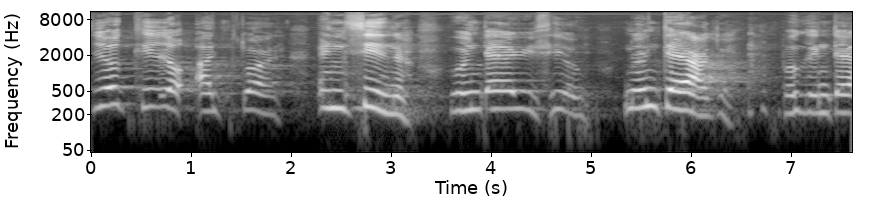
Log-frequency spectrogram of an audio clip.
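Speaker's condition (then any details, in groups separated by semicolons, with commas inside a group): Severe cerebral palsy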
